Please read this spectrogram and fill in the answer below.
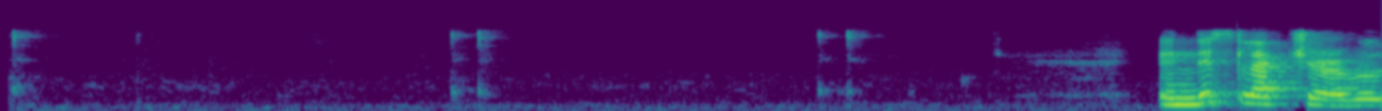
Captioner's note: silence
